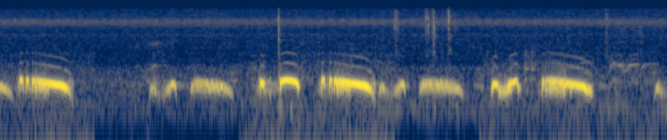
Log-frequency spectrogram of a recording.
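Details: Vietnamese spotted dove in urgent 'thúc gù' cooing, used to lure and stir other doves: a long falling coo, then two short bowed hoots and another croon, the phrase repeated twice with a quiet gap between.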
